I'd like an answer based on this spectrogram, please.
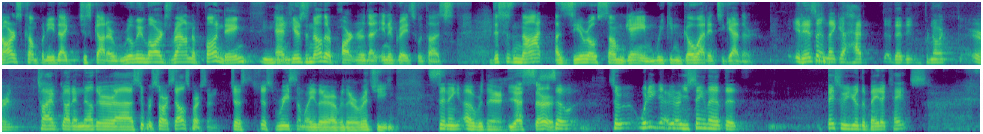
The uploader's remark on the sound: LIVE at FreightWaves' Future of Supply Chain conference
